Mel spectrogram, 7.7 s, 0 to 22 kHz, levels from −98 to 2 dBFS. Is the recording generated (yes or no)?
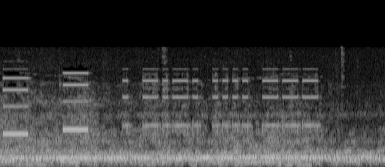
no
